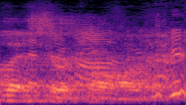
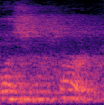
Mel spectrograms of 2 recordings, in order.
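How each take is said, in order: First: It is said in a sweet, sarcastic tone. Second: It is said in a warm, sincere tone. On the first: The speaker hides hostility behind politeness. "in the South, oh, bless your heart. I will shiv you in the shower" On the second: The speaker genuinely feels sympathy.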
